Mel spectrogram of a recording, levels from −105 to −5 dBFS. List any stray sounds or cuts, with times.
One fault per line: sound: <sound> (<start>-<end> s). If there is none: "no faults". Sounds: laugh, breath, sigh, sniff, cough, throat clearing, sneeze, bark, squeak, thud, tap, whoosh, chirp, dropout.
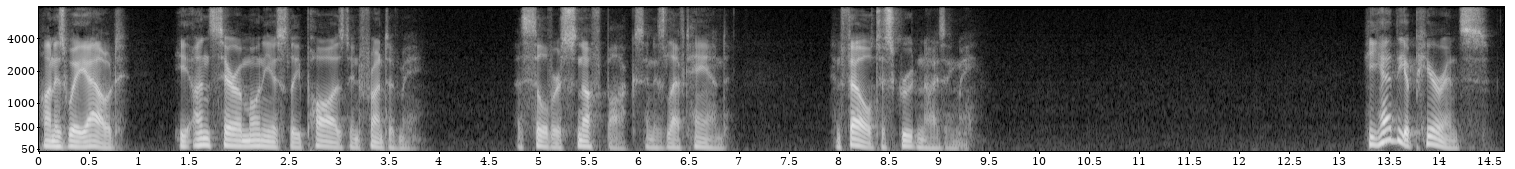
no faults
